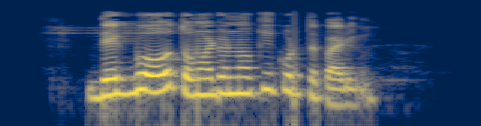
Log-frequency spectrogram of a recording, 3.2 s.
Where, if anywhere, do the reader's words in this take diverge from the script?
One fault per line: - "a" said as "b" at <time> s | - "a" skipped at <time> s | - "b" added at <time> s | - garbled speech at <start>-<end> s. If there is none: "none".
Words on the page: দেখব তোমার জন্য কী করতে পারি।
none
